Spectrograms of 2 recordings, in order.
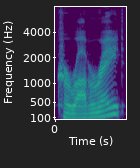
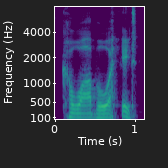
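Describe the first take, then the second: First: The r sounds in the word are pronounced. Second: The r sounds in the word are dropped. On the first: The speaker calls it right. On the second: The speaker calls it wrong.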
